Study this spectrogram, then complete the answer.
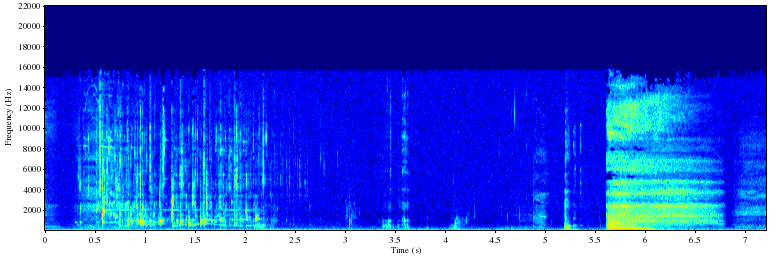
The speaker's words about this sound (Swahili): Ah, sawa basi, tupumzikeni ili tupate kunywa maji.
